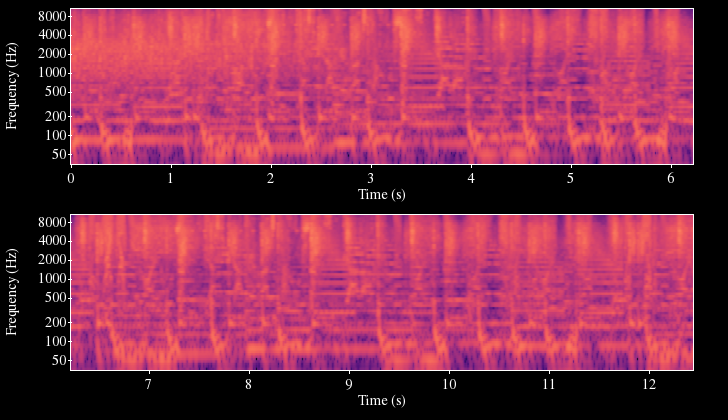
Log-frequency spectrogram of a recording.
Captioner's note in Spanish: Scratch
